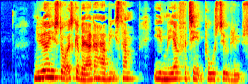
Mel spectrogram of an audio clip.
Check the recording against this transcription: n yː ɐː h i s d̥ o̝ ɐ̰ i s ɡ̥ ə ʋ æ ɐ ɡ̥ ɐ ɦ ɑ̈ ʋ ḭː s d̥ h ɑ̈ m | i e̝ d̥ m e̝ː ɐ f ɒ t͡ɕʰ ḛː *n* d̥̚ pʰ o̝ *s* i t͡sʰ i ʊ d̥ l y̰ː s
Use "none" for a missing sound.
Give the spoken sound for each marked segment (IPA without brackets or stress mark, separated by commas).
n, s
